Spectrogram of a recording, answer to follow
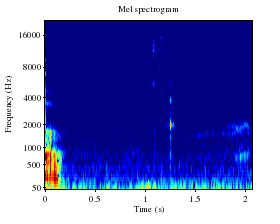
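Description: A single faint click about a second in, during an otherwise quiet pause between spoken sentences.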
